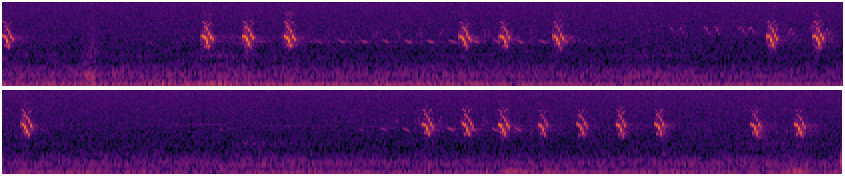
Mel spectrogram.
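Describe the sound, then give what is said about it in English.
A single male wild bird gives sharp, high clucking notes in short clusters of two to seven, with pauses between bursts, fairly clear over a low, steady outdoor rumble. “One lone wild bird here.”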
